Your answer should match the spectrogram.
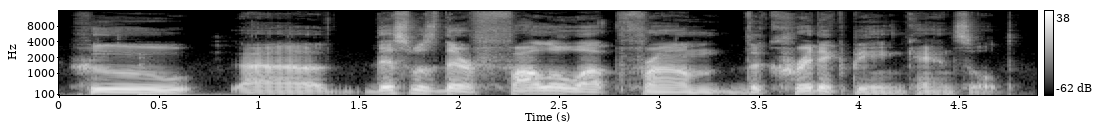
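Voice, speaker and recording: A man's voice: sits low, lively intonation, a little slow, dry recording, studio quality. A man co-hosting a podcast, chatting casually about TV shows with many fillers and restarts. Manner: hesitant, lots of fillers and restarts. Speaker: podcast co-host. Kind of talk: casual chat reviewing TV shows.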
